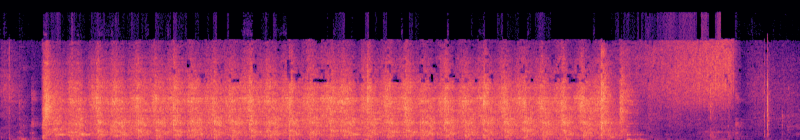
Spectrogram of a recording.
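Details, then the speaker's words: Engine with a newly fitted crank angle sensor, only one coil connected, battery getting low, in neutral: several seconds of steady cranking with a few uneven sputters that never catch. It cranks but won't start. "I definitely heard some sputter, but not anything good. Just one coil is hooked up, yes. Battery is getting low, but it's still turning over fine."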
